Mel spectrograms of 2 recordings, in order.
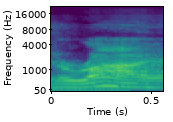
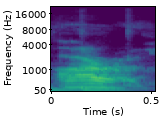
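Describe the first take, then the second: First: The word ends in an 'eye' sound. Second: The word ends in an 'ee' sound. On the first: It is how people actually say the word. The speaker calls it right. "audibly they said awry" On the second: It is a misreading from seeing the word written. The speaker calls it wrong. "I used to pronounce it Ari"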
